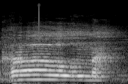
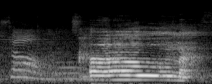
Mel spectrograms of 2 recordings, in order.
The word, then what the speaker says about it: comb: Comb. Comb.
